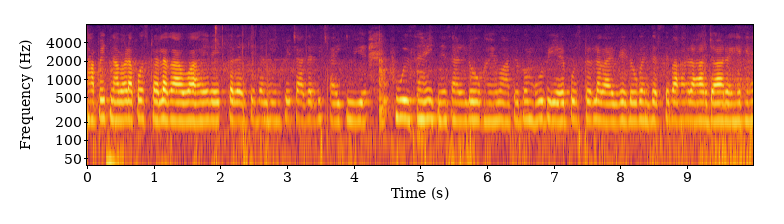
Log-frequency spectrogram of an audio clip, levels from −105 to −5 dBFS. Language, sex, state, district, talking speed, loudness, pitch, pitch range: Hindi, female, Punjab, Kapurthala, 245 wpm, -18 LUFS, 215 Hz, 210-220 Hz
